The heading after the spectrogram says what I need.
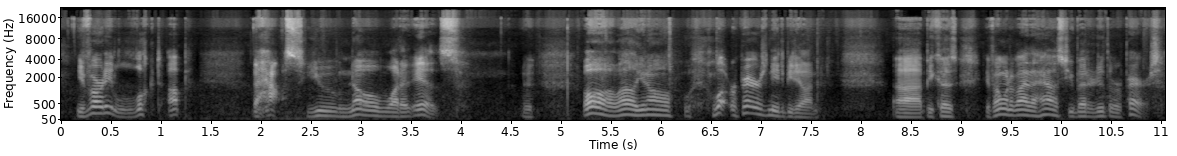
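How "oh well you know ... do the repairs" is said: ordinary delivery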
